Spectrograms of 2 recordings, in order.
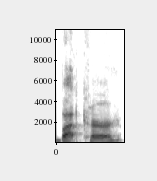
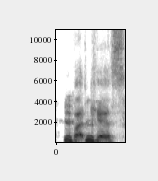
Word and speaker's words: Butker: I keep calling his name wrong. I keep saying Butkus, who is a was a another football coach, was Dick Butkus. So I have the name messed up in my head.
